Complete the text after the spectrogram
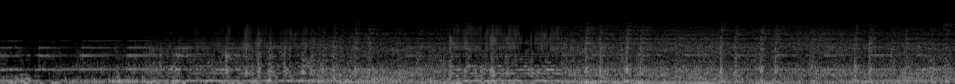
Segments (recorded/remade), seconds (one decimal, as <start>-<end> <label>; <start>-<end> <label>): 0.0-0.6 remade; 0.6-1.5 recorded; 1.5-3.1 remade; 3.1-4.5 recorded; 4.5-5.6 remade; 5.6-9.6 recorded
